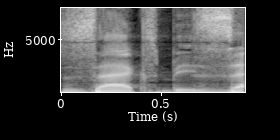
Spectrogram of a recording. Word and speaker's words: Zaxby's: Zaxby's. – Zaxby's, not to be confused with Saxby's.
